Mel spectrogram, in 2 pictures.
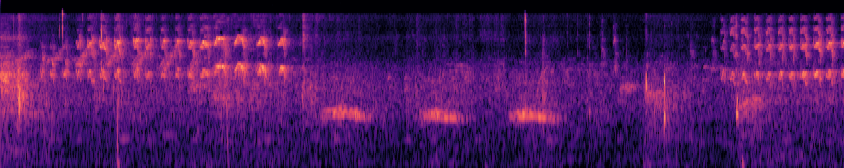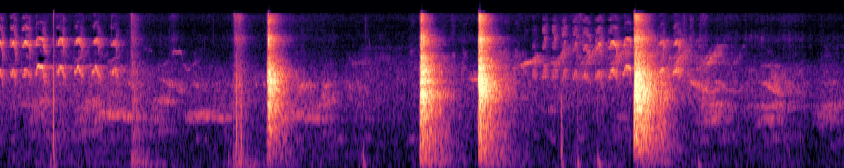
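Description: Small birds chirping and calling, with a short note repeated three times about a second apart early on. In the later part, four short loud knocks or scuffs stand out above the birdsong.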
